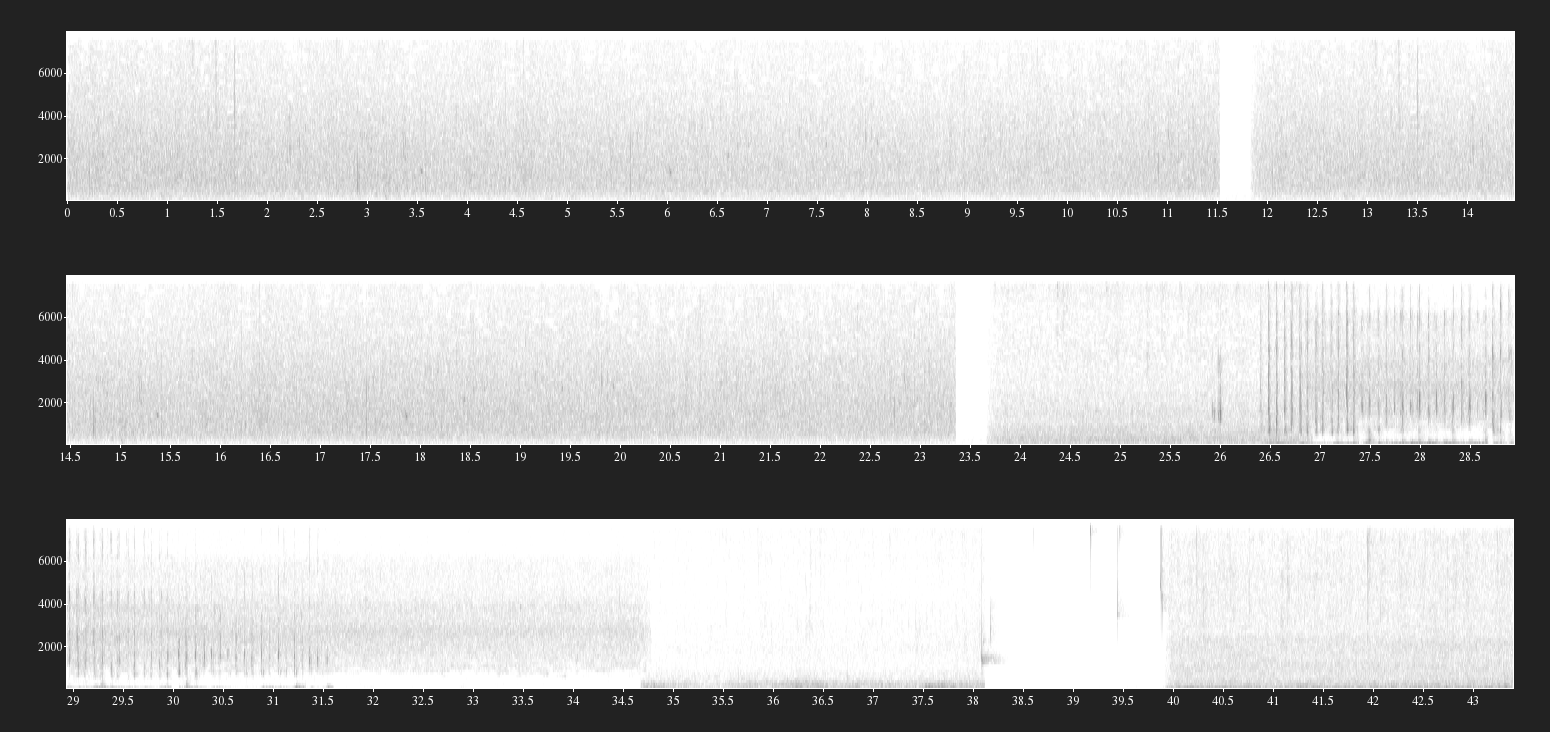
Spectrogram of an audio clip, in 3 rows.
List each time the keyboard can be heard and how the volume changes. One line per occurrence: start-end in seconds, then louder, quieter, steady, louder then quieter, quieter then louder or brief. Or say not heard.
25.9-31.6 quieter.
